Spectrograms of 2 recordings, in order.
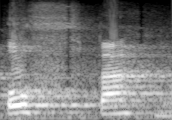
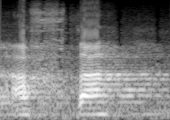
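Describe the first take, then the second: First: The word begins with a u vowel. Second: The word begins with an a vowel. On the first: "atau dibaca uftah, nggak boleh" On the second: "Nggak boleh dibaca aftah"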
